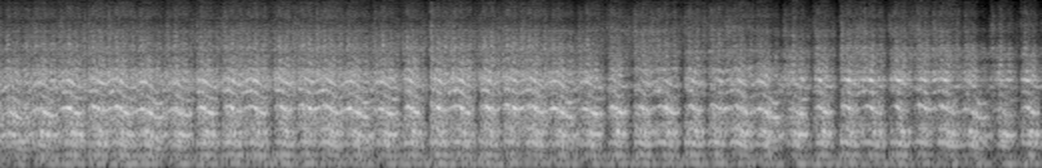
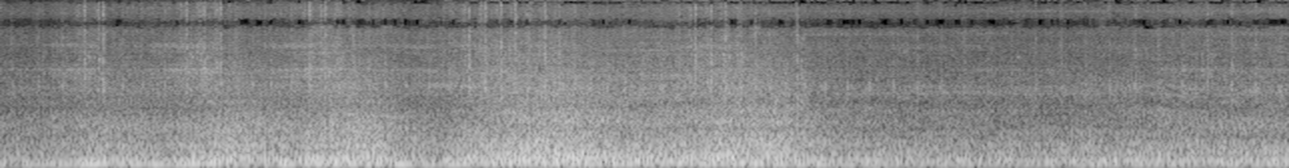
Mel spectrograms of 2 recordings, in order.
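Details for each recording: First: Dodge truck, possibly weak battery, gas in a plastic tank, fuel line off the pump to check pump output: steady starter cranking at about three beats a second with no firing; cranking, not starting, while testing the fuel supply. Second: Dodge truck after water pump work, first start once everything is hooked back up: engine catches and settles into a steady, even idle with no knocks or squeals, checking for leaks.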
